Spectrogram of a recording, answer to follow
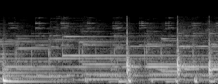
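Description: Javanese gamelan ensemble playing: bronze metallophones ringing held tones, with sharp drum strokes, some dropping in pitch, about a second in and near the end.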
